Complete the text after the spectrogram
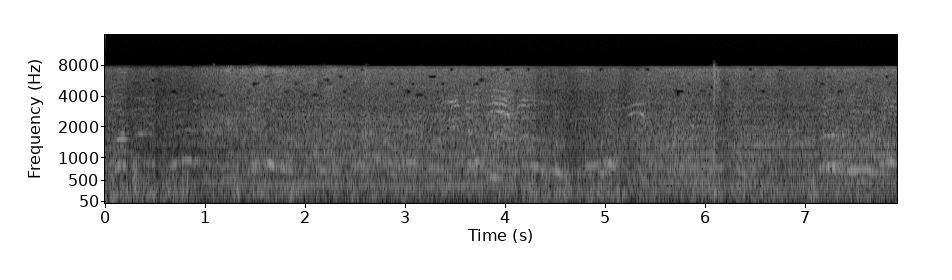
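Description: A crowd of people shout and call out below, heard from a distance.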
